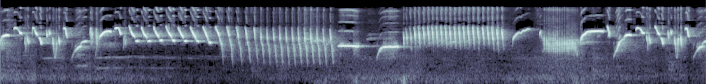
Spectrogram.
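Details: Canary song played to prompt other canaries to sing: fast chattering trills, a sustained rapid rattle, then a bright buzzy roll and varied short whistles.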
